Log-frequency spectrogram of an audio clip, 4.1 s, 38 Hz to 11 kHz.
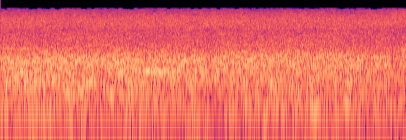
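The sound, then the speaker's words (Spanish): A show audience applauding a contestant during a timed 20-second segment, loudly and steadily, a dense wash of clapping with no breaks for about four seconds. “Mira cómo te aplaude el público.”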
